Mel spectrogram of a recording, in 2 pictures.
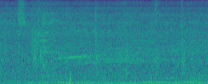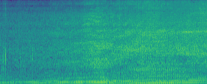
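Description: Motorcycle engine approaching along the road, a steady low hum growing louder over the last few seconds.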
